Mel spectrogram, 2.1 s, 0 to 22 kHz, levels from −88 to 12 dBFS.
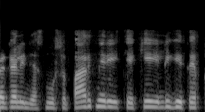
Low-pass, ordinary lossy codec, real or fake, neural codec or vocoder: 7.2 kHz; AAC, 48 kbps; real; none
